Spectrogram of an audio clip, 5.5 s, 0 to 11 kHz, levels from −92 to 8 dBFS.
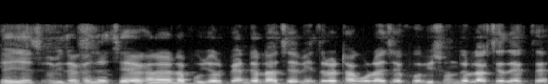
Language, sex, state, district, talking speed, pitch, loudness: Bengali, male, West Bengal, Kolkata, 175 wpm, 130 Hz, -17 LUFS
